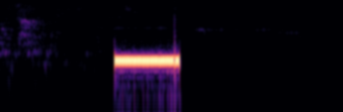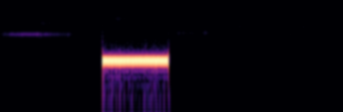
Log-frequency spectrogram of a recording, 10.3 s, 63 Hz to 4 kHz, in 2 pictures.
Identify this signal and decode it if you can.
Ringback tone (Europe, 425 Hz).
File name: out- -2014- - - .51100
